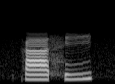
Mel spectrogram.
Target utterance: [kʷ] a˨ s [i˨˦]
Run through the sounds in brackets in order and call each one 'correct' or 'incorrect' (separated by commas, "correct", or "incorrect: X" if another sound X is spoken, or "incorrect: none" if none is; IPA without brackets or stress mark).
incorrect: k, correct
